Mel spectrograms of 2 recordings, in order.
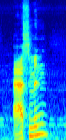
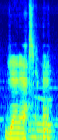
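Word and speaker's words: Assmann: jan i'm pretty sure it's pronounced asman but it's spelled ass man jan asman so have suggested some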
